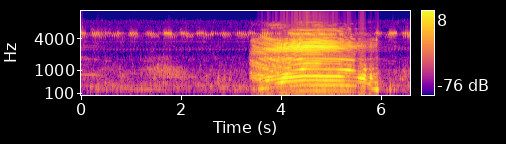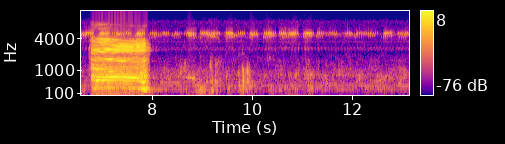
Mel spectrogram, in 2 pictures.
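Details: Large red deer stag in the Doñana National Park marsh at El Rocío, Almonte, Huelva, Spain, roaring intensely at nightfall near a live camera, answering distant stags: two harsh, deep roars, the first long and the second short, over a steady high insect trill.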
